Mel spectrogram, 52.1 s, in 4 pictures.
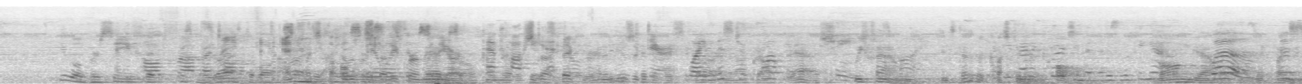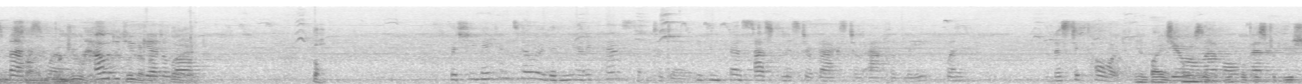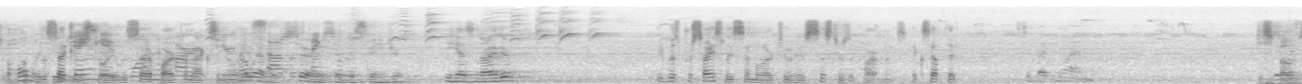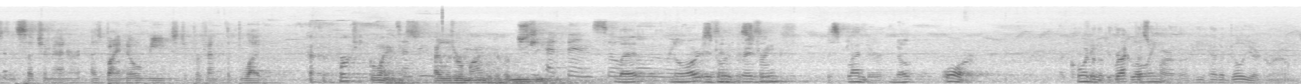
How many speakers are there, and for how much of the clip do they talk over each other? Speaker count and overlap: ten, about 51%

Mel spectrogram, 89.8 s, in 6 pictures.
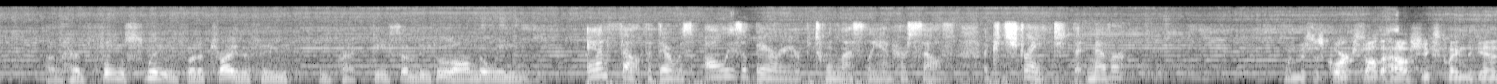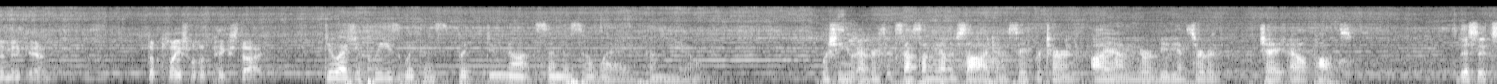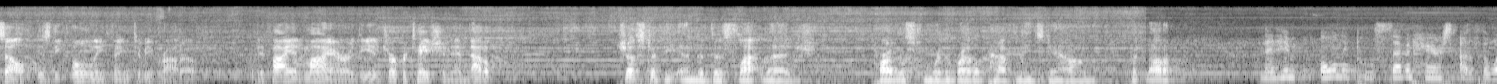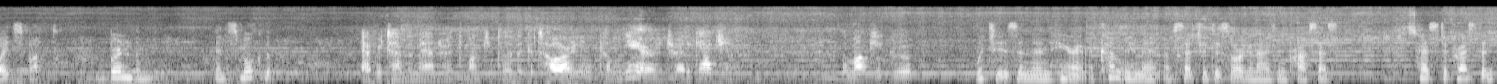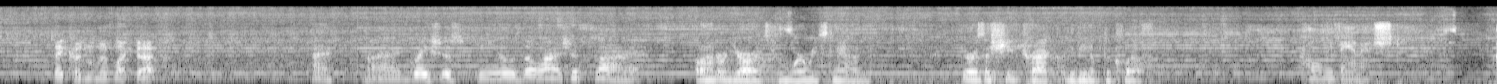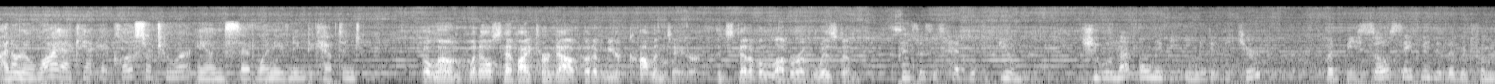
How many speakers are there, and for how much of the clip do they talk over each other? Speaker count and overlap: ten, no overlap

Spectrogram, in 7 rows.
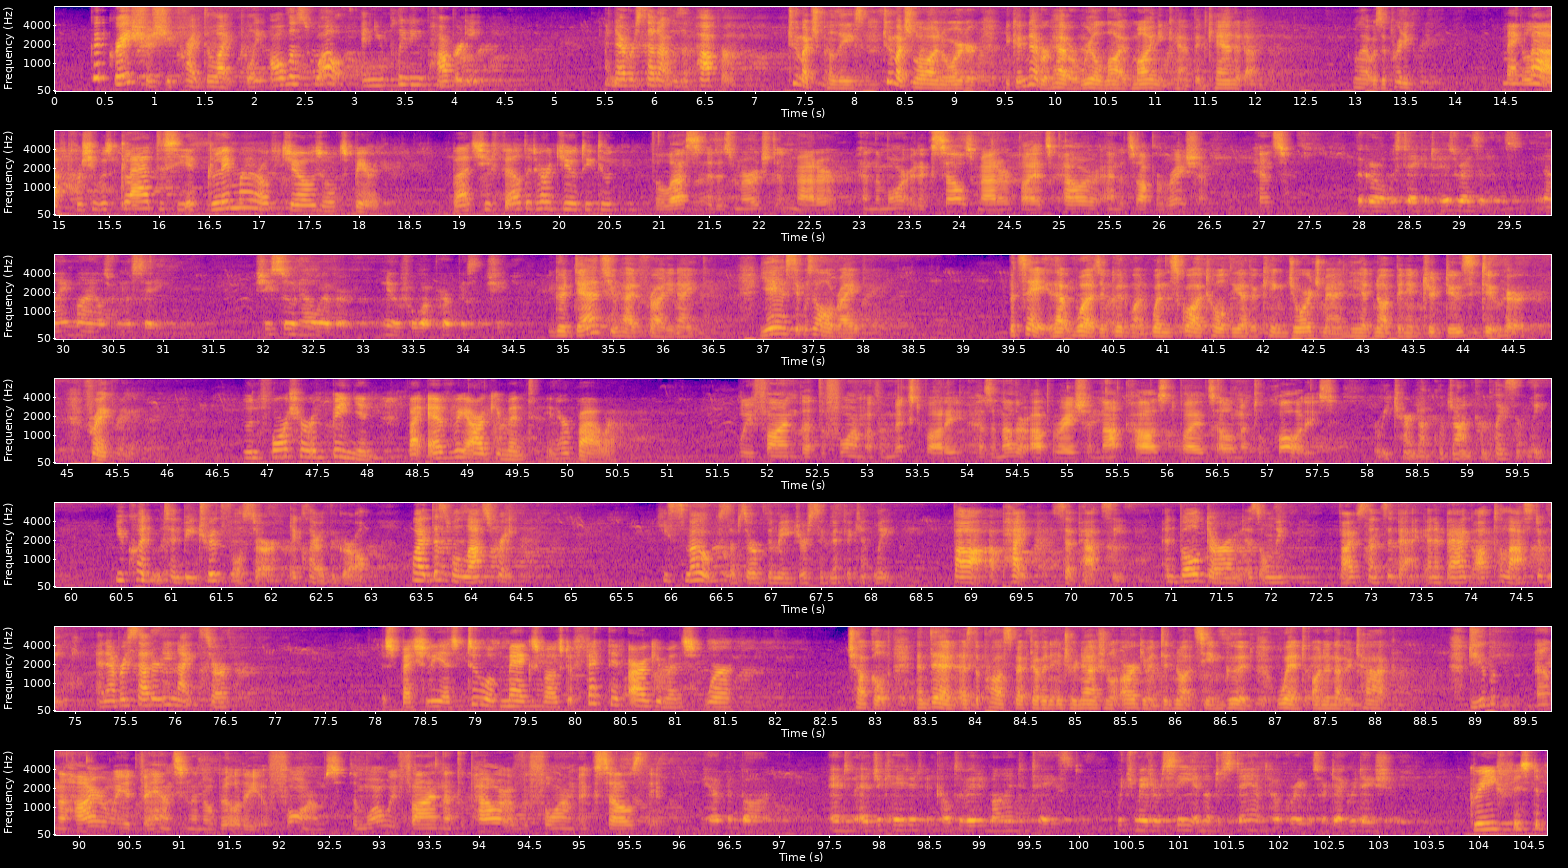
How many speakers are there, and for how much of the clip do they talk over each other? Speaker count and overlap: five, no overlap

